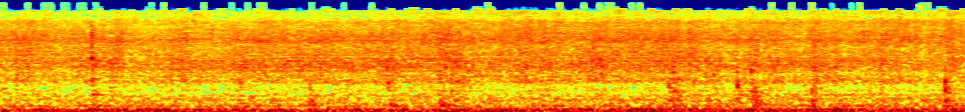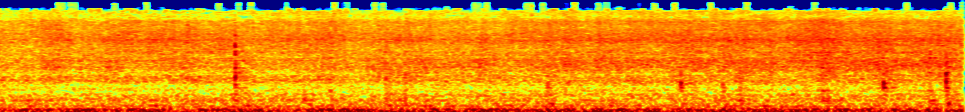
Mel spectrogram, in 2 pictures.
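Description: Fried rice stir-frying in sauce in a pan, a loud dense sizzle and hiss with constant scraping and tossing, close and unbroken for the whole stretch, no talking.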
